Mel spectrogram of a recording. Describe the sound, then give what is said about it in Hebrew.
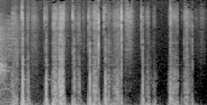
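Pen scratching on paper as someone finishes writing an end-of-year note: a rapid run of short scraping strokes at a steady, moderate level, with no voices. “זהו, כתבתי הכל”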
